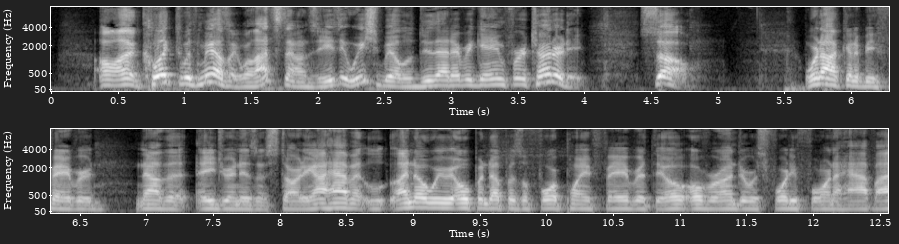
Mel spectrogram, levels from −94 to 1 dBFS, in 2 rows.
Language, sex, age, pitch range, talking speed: English, male, 40-59, 110-140 Hz, 240 wpm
